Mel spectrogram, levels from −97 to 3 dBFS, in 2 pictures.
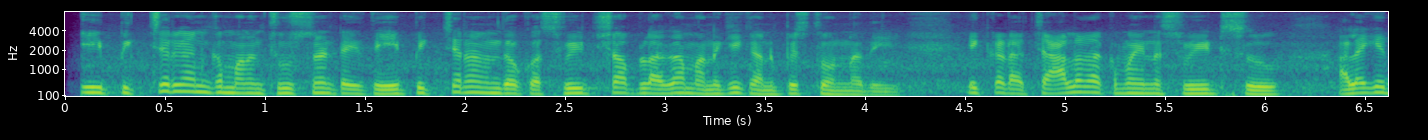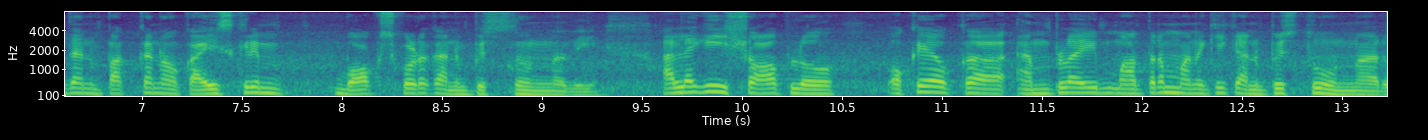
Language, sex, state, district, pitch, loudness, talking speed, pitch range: Telugu, male, Andhra Pradesh, Visakhapatnam, 160 Hz, -16 LUFS, 165 wpm, 145-180 Hz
